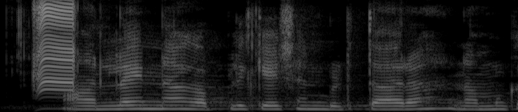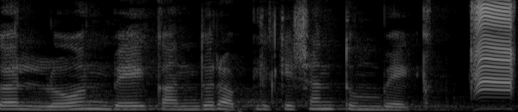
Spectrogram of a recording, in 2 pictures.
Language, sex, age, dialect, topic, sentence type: Kannada, female, 18-24, Northeastern, banking, statement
